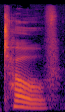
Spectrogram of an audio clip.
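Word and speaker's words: tov (טוב): It looks like a B on the end, but you pronounce it with a V, tov.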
